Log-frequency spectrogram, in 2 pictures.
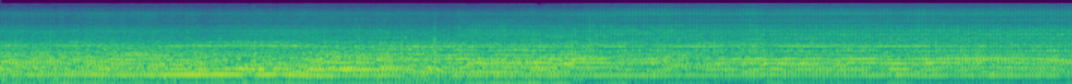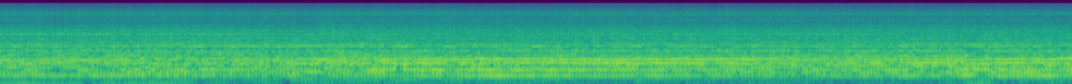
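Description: Seven-horsepower air-cooled engine of a Mud Skipper surface-drive mud motor, running steadily while it pushes a jon boat along under way.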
